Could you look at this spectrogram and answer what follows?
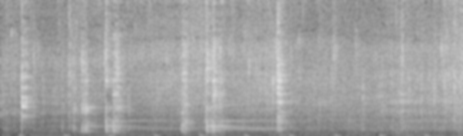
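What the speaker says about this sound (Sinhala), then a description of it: "තෙල් ටික රත් වෙගෙන එද්දී අපි ඉඟුරු ටික දාගමු" Ginger and garlic fry in hot oil in a pan with a busy, continuous sizzle. Regular scraping stir strokes repeat about twice a second and sit close and clear, with no talk.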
